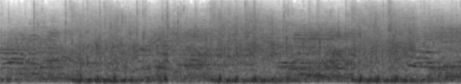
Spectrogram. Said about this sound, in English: Crowd trying to give Svitolina one last push.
